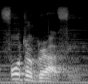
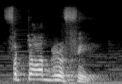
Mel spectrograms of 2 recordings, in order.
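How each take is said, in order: First: The stress is not on the second syllable. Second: The stress is on the second syllable. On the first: The speaker calls it wrong. "Most people will pronounce this word as" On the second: The speaker calls it right. "the second syllable is stressed"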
